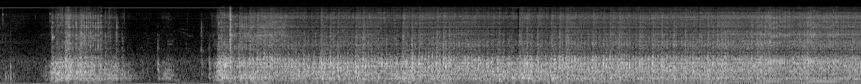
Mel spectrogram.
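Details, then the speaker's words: KMX two-stroke motorcycle engine, before restoration: after a couple of kicks it fires and runs with a rough, rattly whirr over the two-stroke buzz; owner says bearing noise; engine bearing noise. "Bruit de roulement."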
